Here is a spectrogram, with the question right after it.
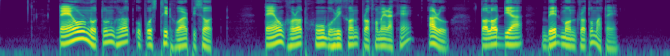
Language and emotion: Assamese, neutral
